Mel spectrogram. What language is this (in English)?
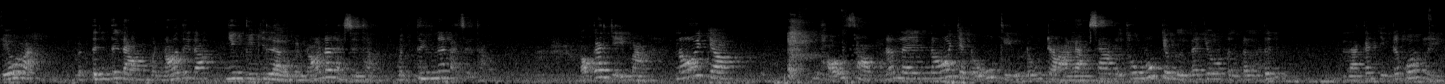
Vietnamese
